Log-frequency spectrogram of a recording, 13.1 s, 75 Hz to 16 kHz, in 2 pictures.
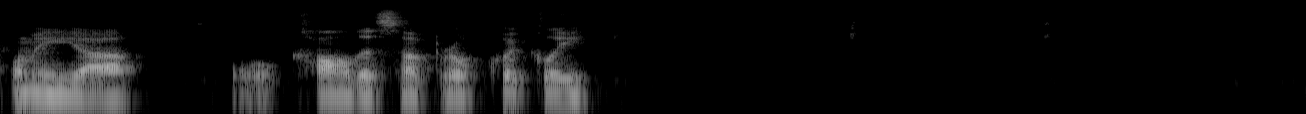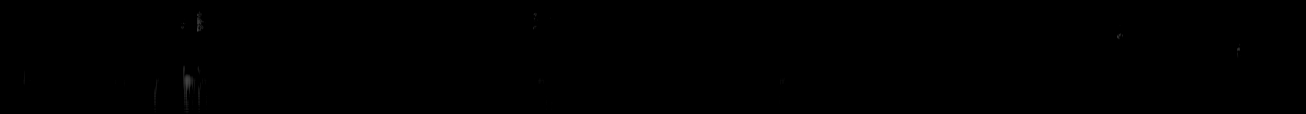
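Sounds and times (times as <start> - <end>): faint keyboard keystrokes: 6.2 - 9.4.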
